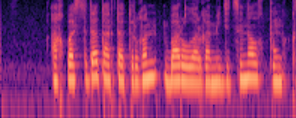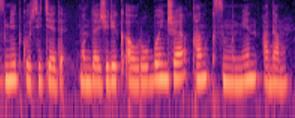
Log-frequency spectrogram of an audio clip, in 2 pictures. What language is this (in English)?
Kazakh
